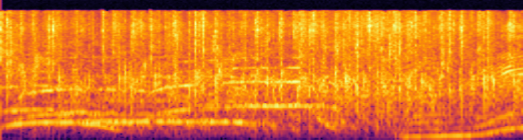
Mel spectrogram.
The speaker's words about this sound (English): There's an awesome lineup of comics, and they're back and they can hear you, and let's clap for them.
